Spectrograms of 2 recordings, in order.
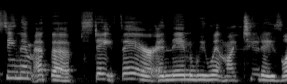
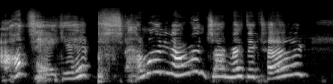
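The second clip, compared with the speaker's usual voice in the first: loud outburst, much higher; 10 semitones higher, 8 dB louder than usual. Retelling how the speaker spoke up after a guy refused a hug, retelling a loud outburst. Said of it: "It was loud".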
